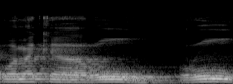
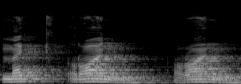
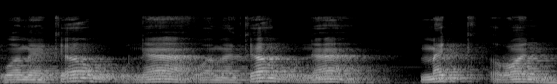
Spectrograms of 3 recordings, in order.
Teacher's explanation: ഇവിടെയുള്ള റാഹുകളൊക്കെയും 4 പദങ്ങളിൽ വന്ന ഈ റാഹുകളൊക്കെയും തഫ്ഖീം ചെയ്യേണ്ട റാഹുകളാണ്. ഇതിൽ ആ റാ അല്ലാത്ത മീം, കാഫ് ഈ അക്ഷരങ്ങളാണെങ്കിൽ ഇസ്തിഫാലിൻ്റേതാണ്, തർക്കീഖ് ചെയ്യേണ്ടവയാണ്.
